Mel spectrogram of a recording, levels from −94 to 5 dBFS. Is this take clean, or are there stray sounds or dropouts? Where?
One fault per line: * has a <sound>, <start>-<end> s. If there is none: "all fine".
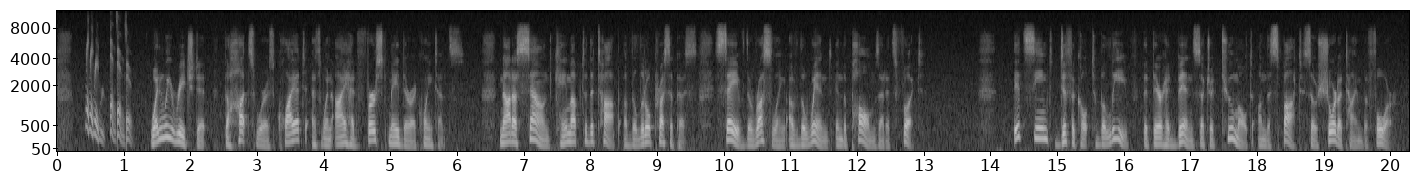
* has a chirp, 0.4-1.2 s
